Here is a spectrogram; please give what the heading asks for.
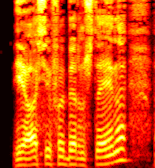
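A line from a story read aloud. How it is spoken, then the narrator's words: Laughing. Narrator (Russian): Андре Брокхард рассмеялся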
